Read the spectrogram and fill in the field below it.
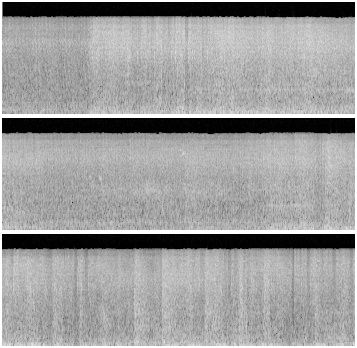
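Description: Heavy machine guns fire in rapid bursts.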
